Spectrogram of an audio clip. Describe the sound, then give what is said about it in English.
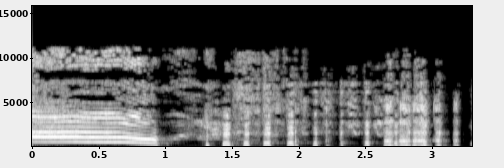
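A woman lets out a long, high-pitched screech, then breaks into loud, choppy sobbing in quick gasping bursts, distraught, after being called home. “And that's when the screeching reaction happened.”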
